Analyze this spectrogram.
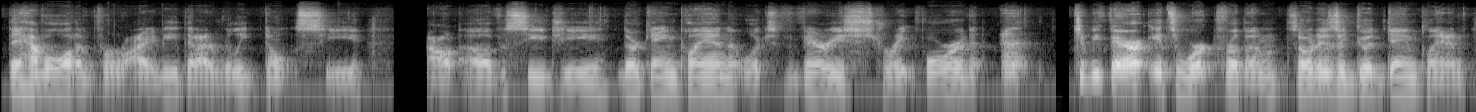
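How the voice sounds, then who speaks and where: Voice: medium pitch, unhurried, a little mellow. An esports analyst giving casual pre-match commentary at the desk.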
